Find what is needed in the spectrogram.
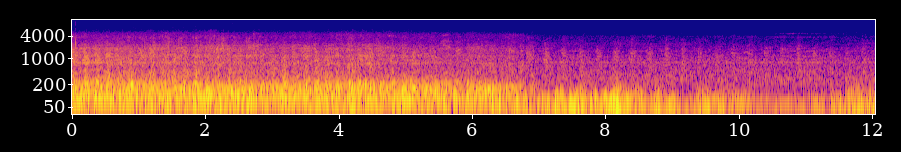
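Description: Steam-hauled train of passenger coaches running past at a distance, a low rumble of wheels on rail that fades away after about seven seconds as the train moves off.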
